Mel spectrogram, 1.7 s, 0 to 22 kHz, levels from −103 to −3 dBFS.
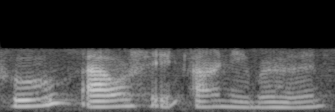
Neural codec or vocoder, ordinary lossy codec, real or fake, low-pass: none; none; real; 3.6 kHz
